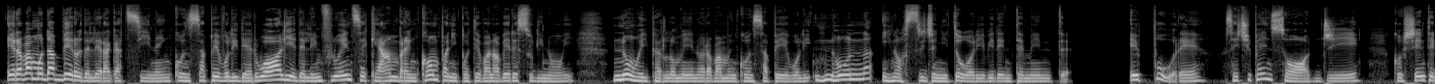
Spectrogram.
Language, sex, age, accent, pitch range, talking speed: Italian, female, 30-49, native, 145-190 Hz, 140 wpm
